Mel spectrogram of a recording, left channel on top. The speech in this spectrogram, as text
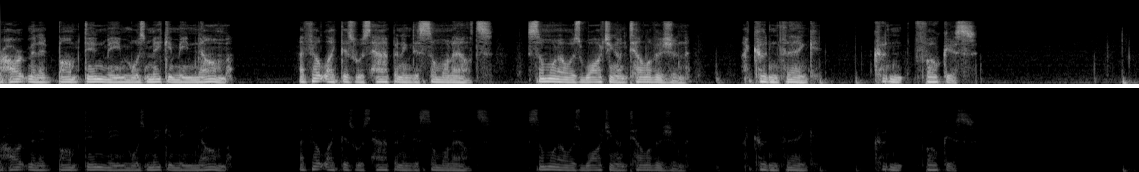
Hartman had bumped in me was making me numb. I felt like this was happening to someone else. Someone I was watching on television. I couldn't think. Couldn't focus.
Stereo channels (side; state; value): right; quieter; 30.2 dB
